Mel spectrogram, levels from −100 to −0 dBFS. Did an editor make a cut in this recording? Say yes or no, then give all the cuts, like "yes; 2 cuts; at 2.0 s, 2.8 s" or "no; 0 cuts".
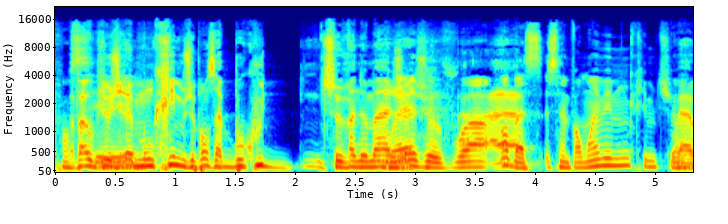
yes; 2 cuts; at 2.4 s, 4.3 s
